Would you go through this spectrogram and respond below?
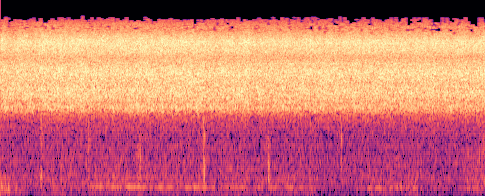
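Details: Bear cicadas chorusing in summer by camphor trees near a shrine gate at Daitokuji Park, Nagasaki, Japan: a continuous high, hissing wall of sound, a faint low hum underneath.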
